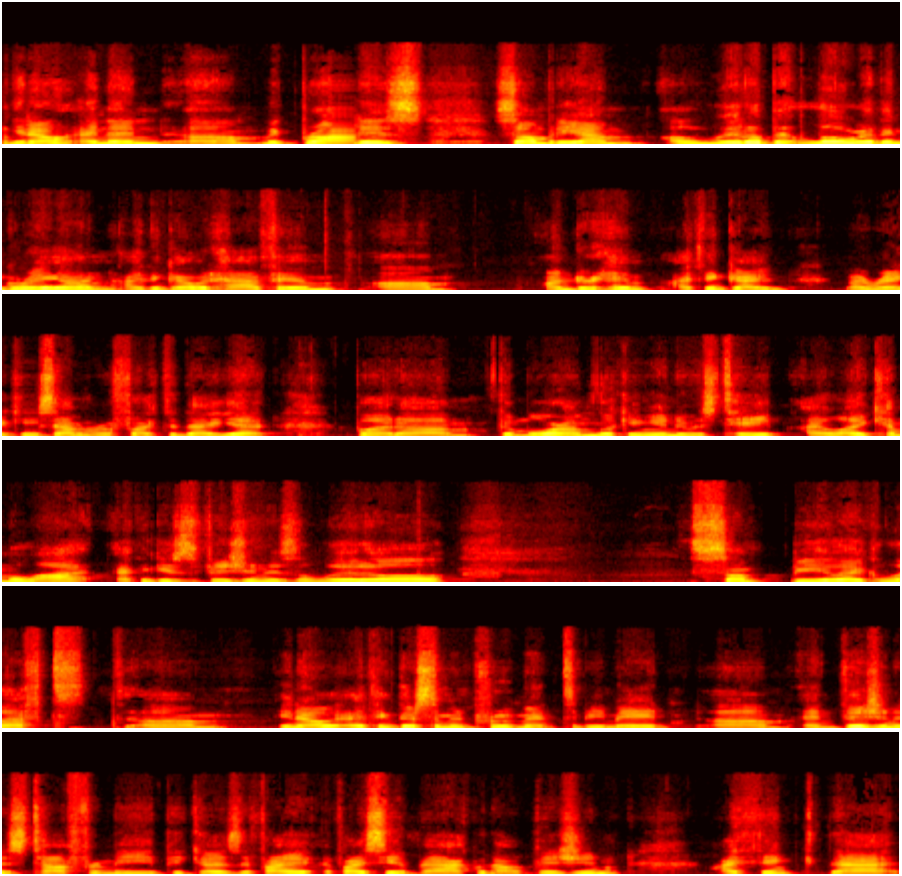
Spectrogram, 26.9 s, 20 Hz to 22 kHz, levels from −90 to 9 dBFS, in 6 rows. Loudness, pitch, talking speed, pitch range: -21 LUFS, 125 Hz, 200 wpm, 115-135 Hz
